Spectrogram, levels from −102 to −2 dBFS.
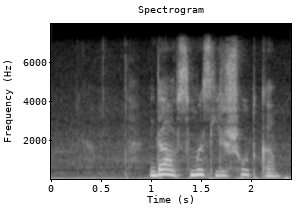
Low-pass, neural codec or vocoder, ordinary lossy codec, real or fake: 7.2 kHz; none; none; real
